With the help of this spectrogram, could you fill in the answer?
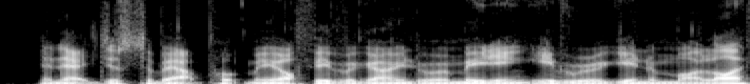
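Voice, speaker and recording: A man with a New Zealand accent and a fairly low pitch. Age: 50s. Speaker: recovering alcoholic. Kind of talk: testimony.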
